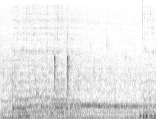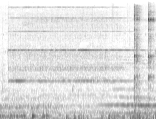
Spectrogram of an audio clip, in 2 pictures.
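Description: Film soundtrack played back through speakers: a recording of whale song from a cassette player in a quiet bath scene, over a low rumble. A steady high tone comes in about halfway and breaks off near the end with a sharp click.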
